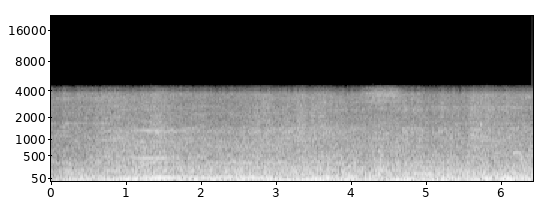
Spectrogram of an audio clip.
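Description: Covered hopper cars of a freight train rolling past a level crossing: a steady rumble of wheels on rail, heard from inside a car.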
